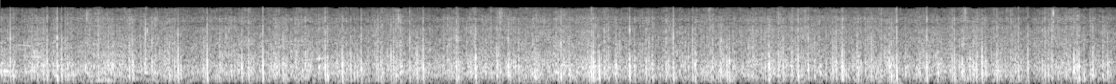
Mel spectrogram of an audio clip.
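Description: Steady rain falling on forest leaves and branches, with many separate drop hits.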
